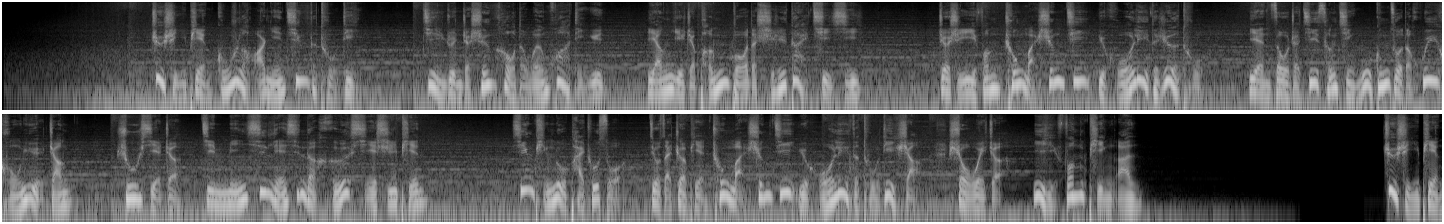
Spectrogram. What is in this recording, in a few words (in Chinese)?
宣传片; 公安法院监狱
